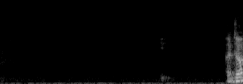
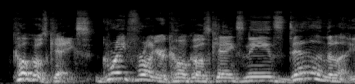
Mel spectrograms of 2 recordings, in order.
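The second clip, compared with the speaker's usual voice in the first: higher, louder, slow ad read; hammed-up cupcake ad voice; mock voiceover ad; 8 semitones higher, 7 dB louder than usual. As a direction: sell it like a radio commercial announcer. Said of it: "You'd be like".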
